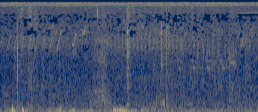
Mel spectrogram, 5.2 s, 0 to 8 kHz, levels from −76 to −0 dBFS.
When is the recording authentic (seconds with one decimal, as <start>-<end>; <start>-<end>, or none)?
0.0-5.2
